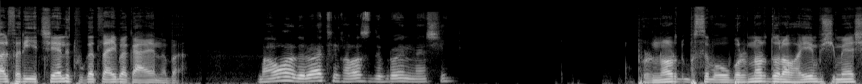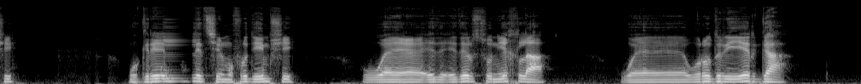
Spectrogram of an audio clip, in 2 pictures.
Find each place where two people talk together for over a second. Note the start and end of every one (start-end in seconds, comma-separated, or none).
none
